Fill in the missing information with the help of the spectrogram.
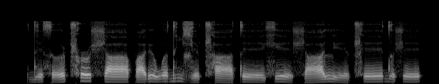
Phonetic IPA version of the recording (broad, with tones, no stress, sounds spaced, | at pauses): d e˨˩ s əː˨˥ ʈ͡ʂʰ ə˞˦˥ ʃ aː˧ p a˨˥ ɾʲ ə˨˩˦ w ə˦˥ d i˥˩ ʑ e˨˩ ʈ͡ʂʰ aː˨˩˦ t eː˧ xʲ eː˥˩ ʃ aː˨˥ lʲ eː˨˩ ʈ͡ʂʰ eː˦˥ d ə˨˥ ʃ e˦˥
